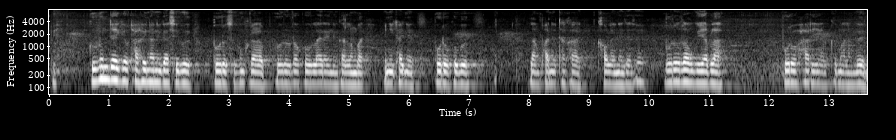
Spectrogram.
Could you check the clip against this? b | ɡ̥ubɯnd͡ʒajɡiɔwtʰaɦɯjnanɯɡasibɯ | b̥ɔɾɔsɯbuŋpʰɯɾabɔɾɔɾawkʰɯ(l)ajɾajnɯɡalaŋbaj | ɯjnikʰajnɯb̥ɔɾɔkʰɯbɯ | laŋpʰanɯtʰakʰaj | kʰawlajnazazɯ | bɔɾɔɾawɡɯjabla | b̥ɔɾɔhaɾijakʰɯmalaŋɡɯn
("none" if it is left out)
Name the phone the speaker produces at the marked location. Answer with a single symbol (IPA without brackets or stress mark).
l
